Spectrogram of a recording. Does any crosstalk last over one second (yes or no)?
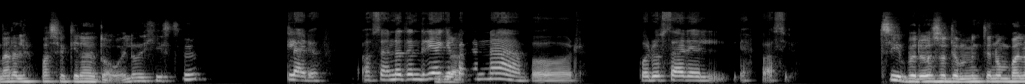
no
